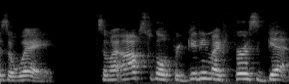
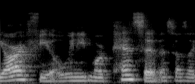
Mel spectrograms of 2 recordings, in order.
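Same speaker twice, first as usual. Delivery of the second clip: usual speaking voice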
